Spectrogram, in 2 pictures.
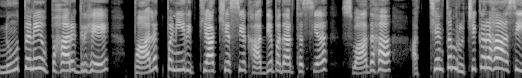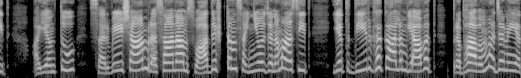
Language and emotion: Sanskrit, happy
